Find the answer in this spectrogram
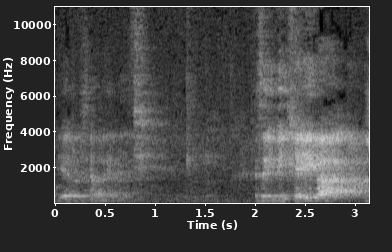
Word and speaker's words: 예루살렘: 우리 이런 거 있잖아. 예수라고 있지. 지셔스라고. 미국 놈들은 이상하게 있잖아. 예루살렘도 아니라 제루살렘이라고 있고. J를 그냥 J로 발음하는데 원래 이제 본토 발음은 뭐야? 예수, 예루살렘이지.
